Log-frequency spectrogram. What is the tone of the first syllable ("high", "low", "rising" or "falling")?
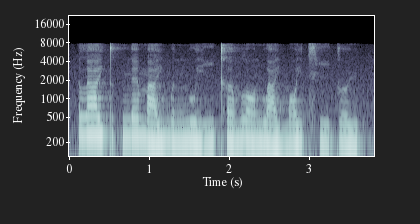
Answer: high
